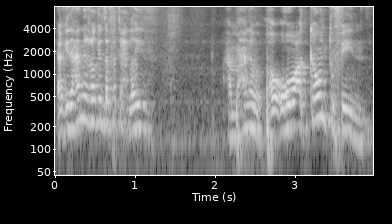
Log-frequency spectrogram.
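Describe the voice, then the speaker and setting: A man's voice: high-pitched, lively intonation, racing, background noise. A man with an Egyptian Arabic accent doing a joking, playful comic monologue to his viewers. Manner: joking, playful, mimics street vendors. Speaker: content creator.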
